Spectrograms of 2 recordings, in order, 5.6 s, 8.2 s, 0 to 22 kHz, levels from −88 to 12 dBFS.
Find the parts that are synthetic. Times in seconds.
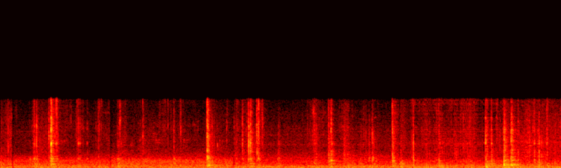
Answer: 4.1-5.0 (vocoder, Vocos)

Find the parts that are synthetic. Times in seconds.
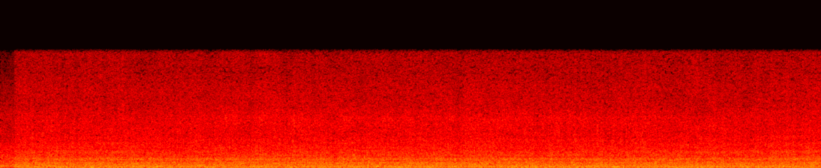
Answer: 1.2-4.0 (codec, DAC); 4.4-5.1; 6.6-7.7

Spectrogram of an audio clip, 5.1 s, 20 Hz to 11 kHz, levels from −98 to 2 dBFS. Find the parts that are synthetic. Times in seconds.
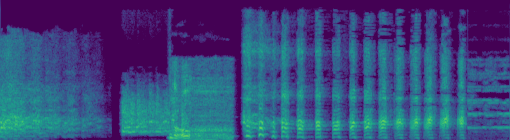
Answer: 0.0-3.1 (vocoder, BigVGAN v2); 4.2-5.1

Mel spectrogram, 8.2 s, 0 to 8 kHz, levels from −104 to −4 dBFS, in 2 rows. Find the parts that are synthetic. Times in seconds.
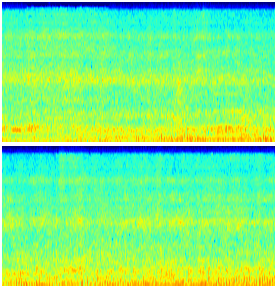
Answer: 0.0-8.2 (codec, SNAC)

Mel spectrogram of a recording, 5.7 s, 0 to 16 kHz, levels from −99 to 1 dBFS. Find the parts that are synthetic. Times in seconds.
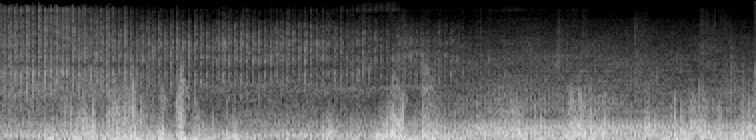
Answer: none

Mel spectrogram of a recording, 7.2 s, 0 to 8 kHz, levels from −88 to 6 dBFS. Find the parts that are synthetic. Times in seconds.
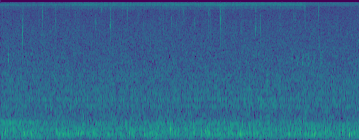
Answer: none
